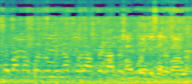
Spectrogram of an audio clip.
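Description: People talking over the steady low rumble of an engine running.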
